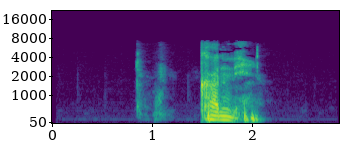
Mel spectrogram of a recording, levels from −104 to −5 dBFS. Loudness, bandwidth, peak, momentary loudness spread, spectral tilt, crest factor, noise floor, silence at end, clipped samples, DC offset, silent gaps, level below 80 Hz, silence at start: -19 LUFS; 7.4 kHz; -2 dBFS; 14 LU; -7 dB/octave; 20 dB; -80 dBFS; 0.8 s; under 0.1%; under 0.1%; none; -52 dBFS; 1.05 s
